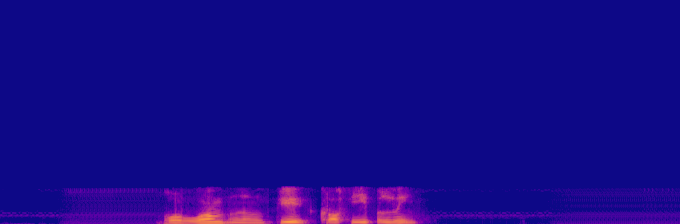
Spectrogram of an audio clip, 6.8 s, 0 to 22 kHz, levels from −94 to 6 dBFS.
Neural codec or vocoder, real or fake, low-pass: codec, 16 kHz in and 24 kHz out, 0.8 kbps, FocalCodec, streaming, 65536 codes; fake; 3.6 kHz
